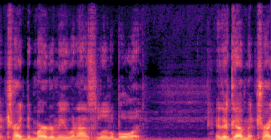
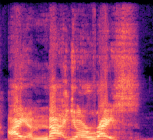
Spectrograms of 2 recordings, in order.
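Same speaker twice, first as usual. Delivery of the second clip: shouted much higher and louder, slow and hammered; furious shout; 13 semitones higher, 6 dB louder, slower than usual. Real, not acted. Shouting down the German man, slow furious yell. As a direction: yell it at them, word by word.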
